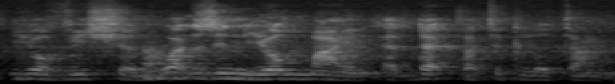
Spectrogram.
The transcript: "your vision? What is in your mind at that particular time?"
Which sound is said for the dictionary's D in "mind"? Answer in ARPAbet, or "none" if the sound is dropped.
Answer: D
